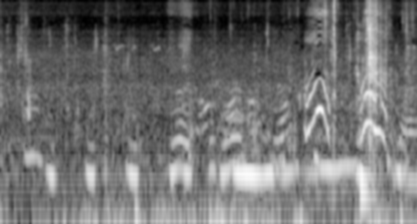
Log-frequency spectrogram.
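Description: Puppies whimpering in a run of short, squeaky calls, with a louder rising-and-falling whine a little after three seconds in. A few sharp crunches near the end come from the mother dog chewing chicken bones.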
